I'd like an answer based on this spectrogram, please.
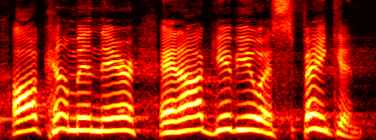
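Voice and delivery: high, forceful parental threat; roaring. Acted. Dad warning daughter of a spanking, forceful roar. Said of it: "I roared".

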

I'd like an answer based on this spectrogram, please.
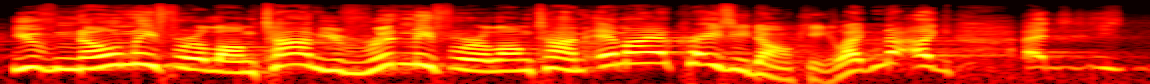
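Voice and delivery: high, pleading donkey voice; talking donkey. Retold or imitated. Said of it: "he's like".

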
